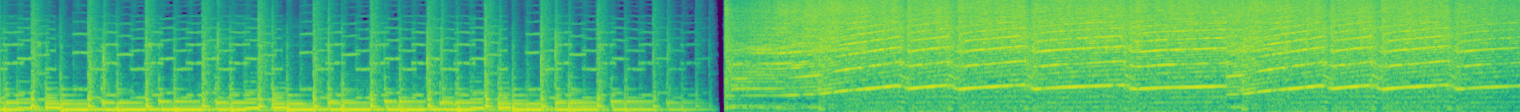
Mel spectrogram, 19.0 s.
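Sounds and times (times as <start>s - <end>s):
race car engine accelerating: 9.1s - 19.0s.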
